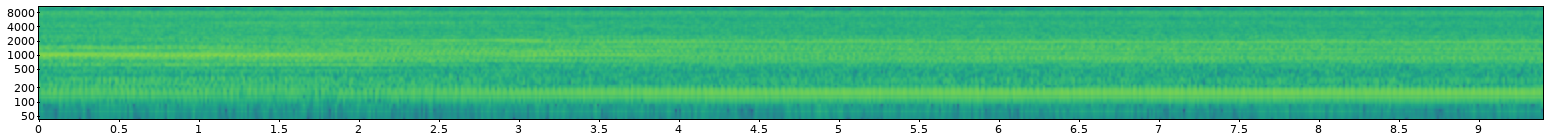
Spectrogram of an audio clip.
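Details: GM 4104 bus diesel, warm after a test drive, following a transmission swap, new clutch, rear main seal and resealed valve cover gasket. Steady, even idle with a constant low drone, no misses, knocks or rattles. Healthy.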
